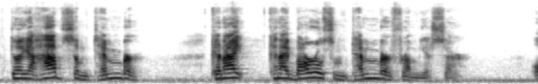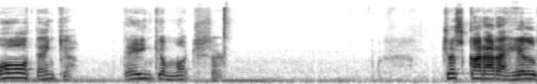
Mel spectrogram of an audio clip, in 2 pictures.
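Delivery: high, loud cartoonish Irish accent; mock bad Irish accent. Mocking the actor's fake Irish accent on set. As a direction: ham up a fake stage Irish. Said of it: "his Irish accent is cartoonish as fuck".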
